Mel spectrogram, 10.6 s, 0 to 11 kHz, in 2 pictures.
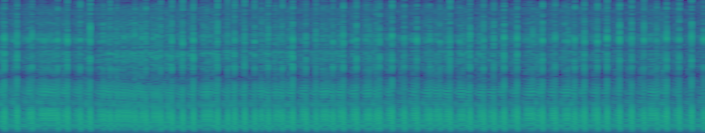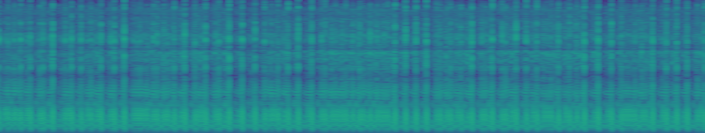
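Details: Vintage McCulloch 250 chainsaw after restoration, reassembled and running: a fast, even two-stroke firing holds a steady pace with no misses or surging. It purred along and ran fairly well. Normal running.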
